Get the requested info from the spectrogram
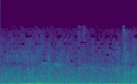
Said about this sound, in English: What's with the jeeps and the tractor pulling the trolley?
